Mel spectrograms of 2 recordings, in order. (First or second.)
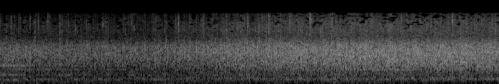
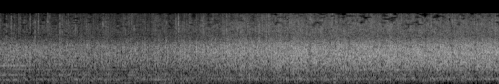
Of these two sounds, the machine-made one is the second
